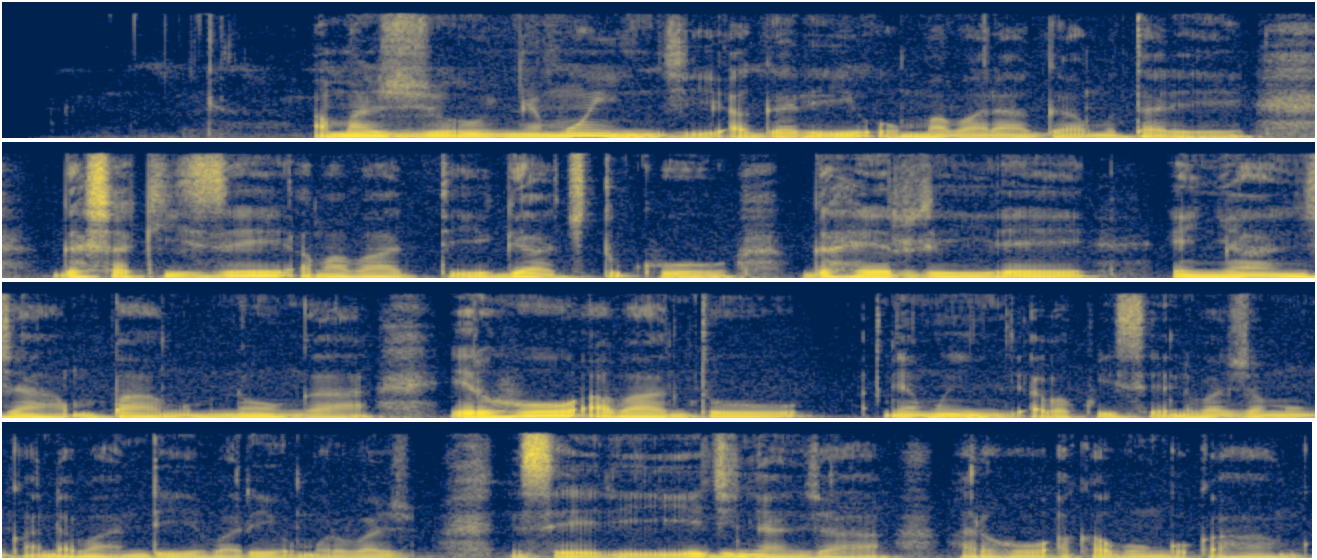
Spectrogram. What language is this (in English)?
Nyankole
